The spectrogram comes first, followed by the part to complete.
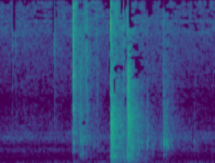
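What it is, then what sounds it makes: Bar of soap being scraped. A metal blade scrapes and cuts slices off a pink dotted solid bar of soap, now mostly white where it has been shaved, held in the hand. About five quiet, dry, crisp scrapes and shaves are heard, bright and papery, with almost no low end and no ring.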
